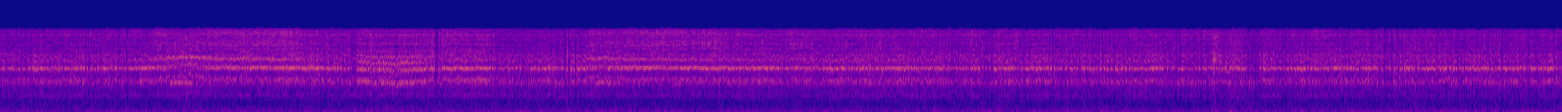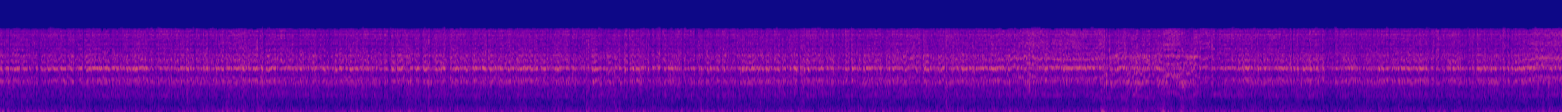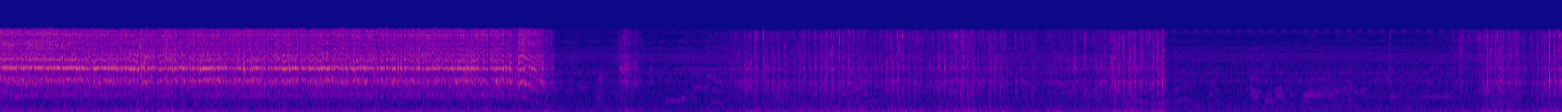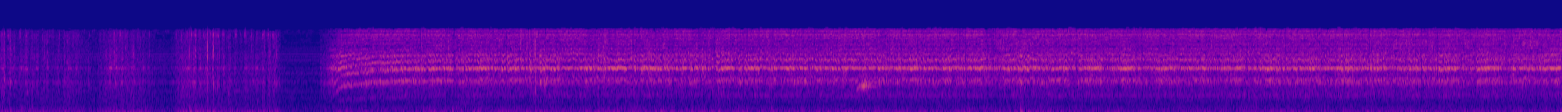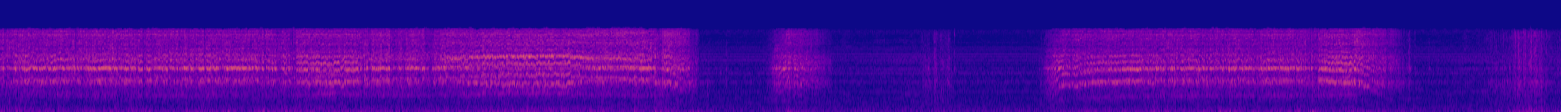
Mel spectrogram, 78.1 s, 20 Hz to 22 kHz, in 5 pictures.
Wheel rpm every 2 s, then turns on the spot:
160, 160, 160, 160, 160, 160, 160, 160, 160, 160, 160, 160, 160, 160, 160, 160, 160, 160, 60, 10, 20, 0, 0, 20, 20, 110, 160, 160, 160, 160, 160, 160, 160, 160, 110, 10, 50, 160, 40.
36-42 46-50 76-78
